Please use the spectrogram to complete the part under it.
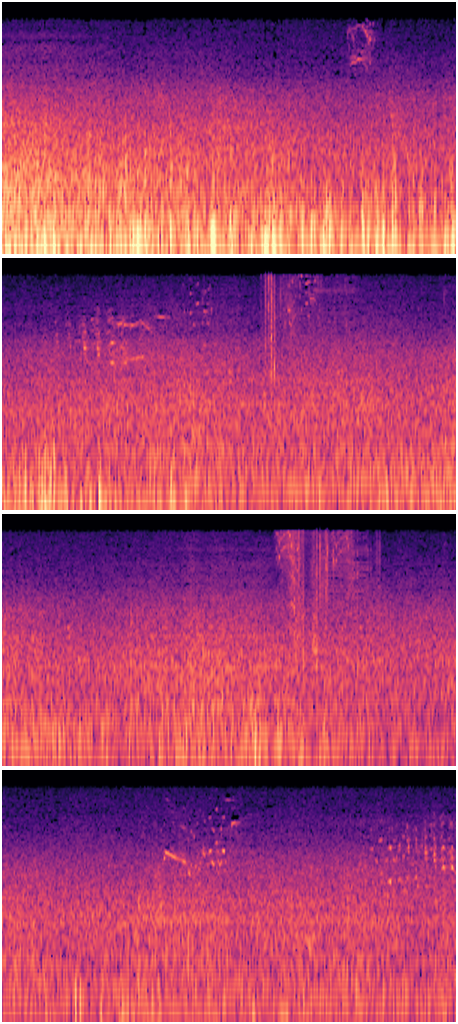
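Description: Ocean waves splash and lap, louder at first and then settling to a steady wash.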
